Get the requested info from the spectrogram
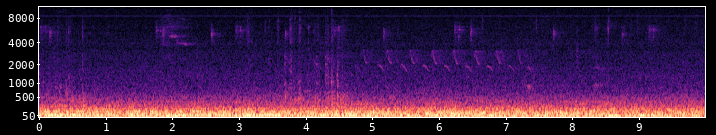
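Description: Wild birds calling: a quick run of short down-slurred notes about five seconds in, with scattered high thin chips throughout, over a steady low rumble.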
